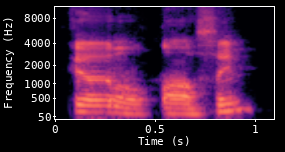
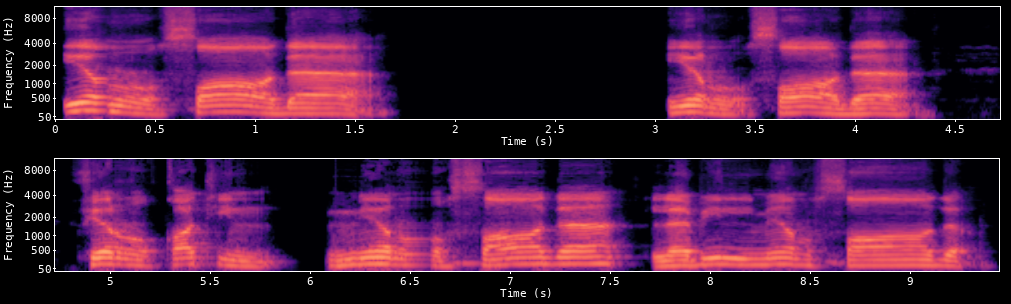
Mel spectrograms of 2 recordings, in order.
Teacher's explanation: طيب الآن لو تلاها حرف مستعل إلا إذا لقيها مستعلي، فحينها يكون الحكم بالتفخيم، ما دام قال وكلهم رققها إن سكنت من بعد كسر لازم واتصلت إلا إذا لقيها مستعلي، فحكمها التفخيم، يفهم بالضد. فإن تلا الراء الساكنة المسبوقة بكسر لازم متصل أتى بعدها حرف مستعل، فحينها تقرأ بالتفخيم تفخم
